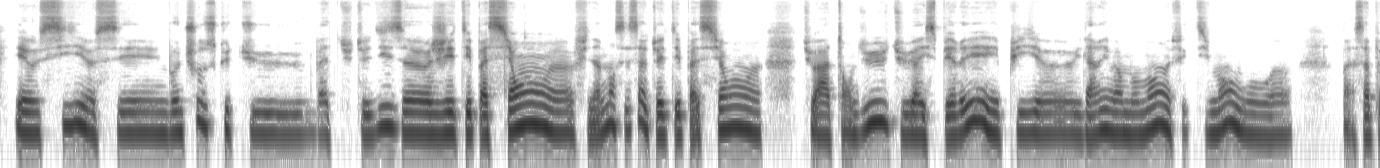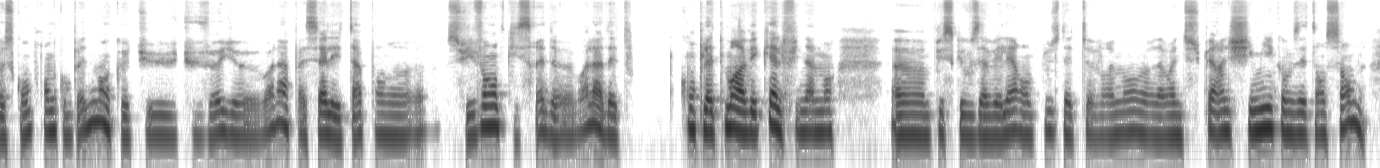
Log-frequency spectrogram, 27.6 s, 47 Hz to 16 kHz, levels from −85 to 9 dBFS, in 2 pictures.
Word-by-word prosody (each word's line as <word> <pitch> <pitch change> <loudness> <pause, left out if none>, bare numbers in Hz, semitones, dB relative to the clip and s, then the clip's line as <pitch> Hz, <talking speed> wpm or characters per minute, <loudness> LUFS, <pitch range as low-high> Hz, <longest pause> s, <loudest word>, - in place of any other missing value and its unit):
et 165 - +3
aussi, 210 +6 +1
heu, 175 - -1
c'est 165 +2 -3 0.2
une 160 0 -3
bonne 165 +1 -1
chose 210 +1 -2
que 180 - -5
tu 160 -2 -6
bah, 155 -1 -7
tu - - -16
te 155 - -8
dises, 190 +4 0
heu: 160 -1 +3
«j'ai 155 +1 +3
été 160 0 +1
patient», 190 +8 +5
heu, 165 -1 0
finalement, 205 +6 0
c'est 195 -3 -5
ça. 200 +4 0
Tu 170 - -2
as - - +6
été 150 0 -2
patient, 190 +4 +1
heu, - - -4 0.4
tu - - -3
as - - +3
attendu, 190 +10 +1
tu 155 -8 -3
as 150 - +2
espéré 165 - +3
et - - +1
puis, 160 +2 -3
heu, 155 0 -3
il 155 +1 -6
arrive 165 +3 +1
un 160 0 0
moment, 170 +7 +2
effectivement, 175 +3 -2
où, 155 -6 -1
heu, - - -6 0.7
bah, - - -8
ça 140 - -2
peut 140 0 -4
se 140 +2 -8
comprendre 170 +2 -2
complètement 185 +9 +1
que 180 -6 -8
tu 145 +1 -6
tu 150 - -12
veuilles, 155 +2 -3
heu, 75 - -5
voilà, 215 +1 0
passer 200 - -5
à - - +6
l'étape 150 +1 -1
en, 150 -1 -3
heu, - - -10 0.3
suivante, 205 +8 +2
qui 135 - -15
serait 165 +5 -4
de, 150 -1 -4
voilà, 200 +5 +1
d'être 145 -2 -4 0.4
complètement 185 +1 +4
avec 160 -2 +4
elle, 200 -4 +8
finalement, 170 -1 -1 0.6
heu, 150 0 +1
puisque 155 -1 -5
vous 150 0 -2
avez 145 0 0
l'air 165 +1 0
en 150 -1 -3
plus 170 +3 -9
d'être, 155 -1 -5
heu, - - -6
vraiment, 155 +3 -4
heu, - - -6
d'avoir 145 0 -2
une 150 -1 -2
super 165 +2 -3
alchimie 175 +3 +4
quand 175 -2 0
vous 160 0 0
êtes 155 -1 -2
ensemble, 190 +5 0
160 Hz, 190 wpm, -21 LUFS, 150-180 Hz, 0.7 s, elle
